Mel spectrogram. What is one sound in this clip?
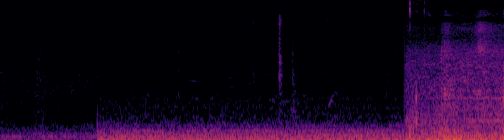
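Airplane engines drone steadily.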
